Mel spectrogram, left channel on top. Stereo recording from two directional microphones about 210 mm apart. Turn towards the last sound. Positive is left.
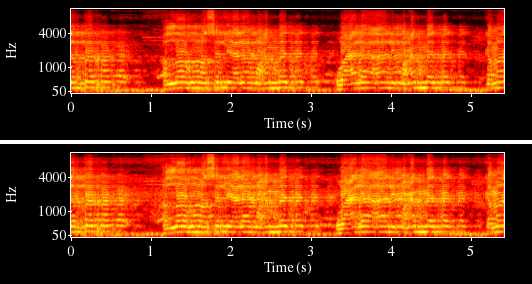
turn(degrees=55)  # may be behind; listen again after turning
